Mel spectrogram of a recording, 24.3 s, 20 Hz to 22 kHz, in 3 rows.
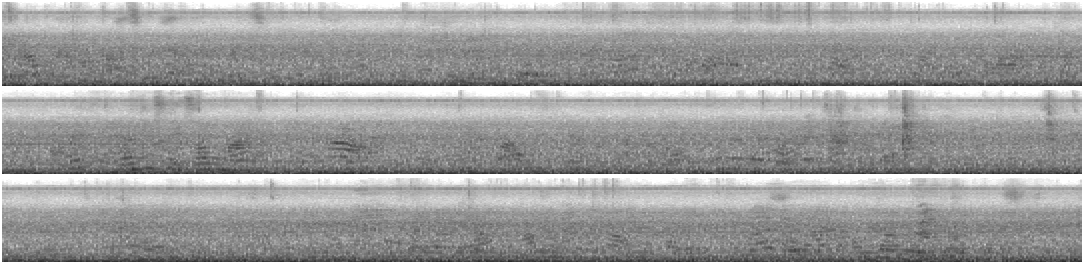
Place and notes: Taipei Songshan Airport (TSA), Taiwan - Airport
Taipei City, Taiwan, November 2012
